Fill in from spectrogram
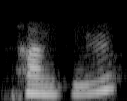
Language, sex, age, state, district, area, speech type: Punjabi, female, 18-30, Punjab, Ludhiana, urban, conversation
